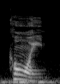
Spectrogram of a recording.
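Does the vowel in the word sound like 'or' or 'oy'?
oy. The vowel sounds like 'oy', as in boy. "not corn"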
